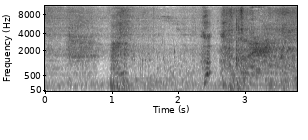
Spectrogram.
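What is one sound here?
Water swirls and sloshes around a swimmer's arms underwater.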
